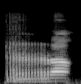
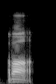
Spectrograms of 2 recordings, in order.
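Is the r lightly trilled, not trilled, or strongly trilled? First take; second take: strongly trilled; lightly trilled. First: The r has a long, heavy trill. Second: The r has a slight, light trill. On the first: The speaker calls it wrong. "tidak boleh banyak ra" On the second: The speaker calls it right. "ada getaran ra"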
